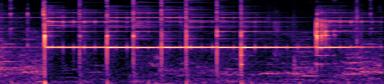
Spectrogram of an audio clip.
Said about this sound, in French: Les coups de marteau résonnent sur le fer encore chaud que bat le forgeron. Dans cet atelier, on fabrique des chaises, des tables ou encore des lits. Bienvenue au village artisanal Wadata de Niamey, qui regroupe une centaine de professionnels.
